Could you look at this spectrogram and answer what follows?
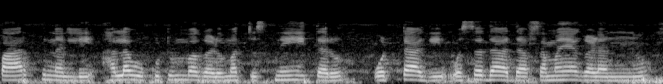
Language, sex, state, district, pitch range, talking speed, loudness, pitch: Kannada, female, Karnataka, Dakshina Kannada, 185-205 Hz, 90 wpm, -15 LUFS, 195 Hz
